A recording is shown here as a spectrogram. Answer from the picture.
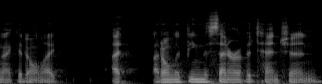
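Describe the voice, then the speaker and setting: Quiet and at a moderate pace, a man speaks with a Canadian accent. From Canada. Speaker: pro BMX rider. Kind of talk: casual chat. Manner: quiet, reserved.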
